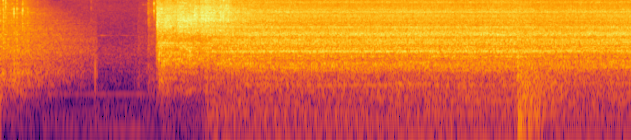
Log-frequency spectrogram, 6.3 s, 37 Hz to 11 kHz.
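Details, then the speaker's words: 1997 Nissan Altima 2.4L, first start after replacing an intake gasket that leaked at cylinder 4, front end raised, cooling system not yet bled: brief crank, then a steady idle with a faint constant whine, which is the alternator. "noise you hear is the alternator."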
